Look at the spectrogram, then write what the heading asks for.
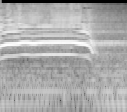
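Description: A woman lets out a loud, high-pitched frightened scream, holding it steadily for about a second before it breaks off, leaving quieter room noise behind.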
